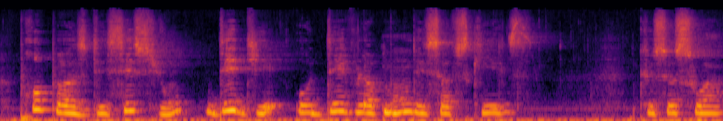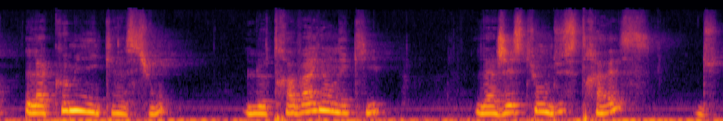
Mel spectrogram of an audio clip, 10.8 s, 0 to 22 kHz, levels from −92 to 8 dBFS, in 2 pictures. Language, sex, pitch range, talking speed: French, female, 190-245 Hz, 125 wpm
